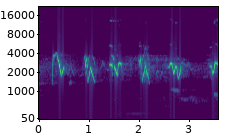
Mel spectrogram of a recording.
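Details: Rose-breasted grosbeak song: sweet, rich warbled phrases of rising and falling whistled notes, delivered in short bursts about every half second with brief pauses between.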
